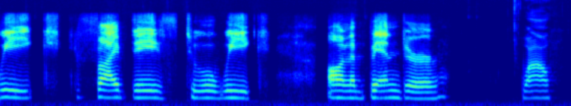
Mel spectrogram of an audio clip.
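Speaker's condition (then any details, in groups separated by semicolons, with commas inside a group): Multiple sclerosis; diagnosed at age 17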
